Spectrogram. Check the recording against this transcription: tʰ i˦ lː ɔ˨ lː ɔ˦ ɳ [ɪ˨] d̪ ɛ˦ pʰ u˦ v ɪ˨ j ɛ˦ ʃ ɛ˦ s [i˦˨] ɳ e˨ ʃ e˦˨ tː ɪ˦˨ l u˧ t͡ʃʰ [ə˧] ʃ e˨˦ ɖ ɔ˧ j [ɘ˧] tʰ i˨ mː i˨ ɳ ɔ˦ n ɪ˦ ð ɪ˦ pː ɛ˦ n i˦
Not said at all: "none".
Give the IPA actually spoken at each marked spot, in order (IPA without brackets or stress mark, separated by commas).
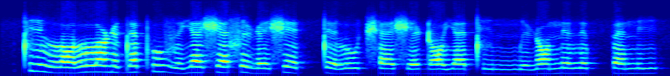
ɪ˧, i˦˨, ɛ˧, ɛ˧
